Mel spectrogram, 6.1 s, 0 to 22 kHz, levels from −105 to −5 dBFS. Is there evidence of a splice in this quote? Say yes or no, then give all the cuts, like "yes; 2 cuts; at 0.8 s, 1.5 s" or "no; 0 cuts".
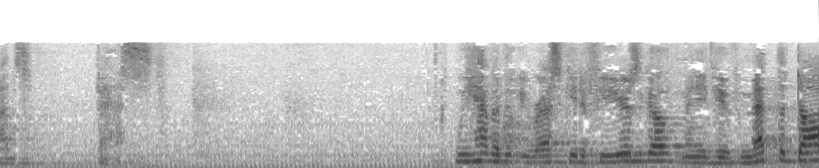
yes; 2 cuts; at 3.3 s, 3.8 s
